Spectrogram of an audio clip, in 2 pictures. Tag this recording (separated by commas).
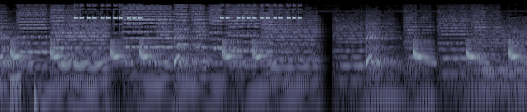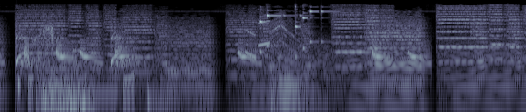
Music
